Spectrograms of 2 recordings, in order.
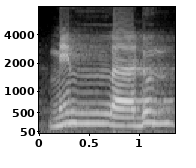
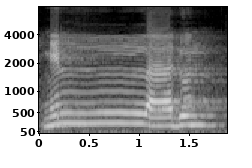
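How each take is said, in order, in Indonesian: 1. Bunyi yang digabung lewat tanpa dengung hidung yang ditahan. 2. Bunyi yang digabung ditahan dengan dengung hidung. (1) "tanpa ditahan" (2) "Ini contoh yang salah"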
